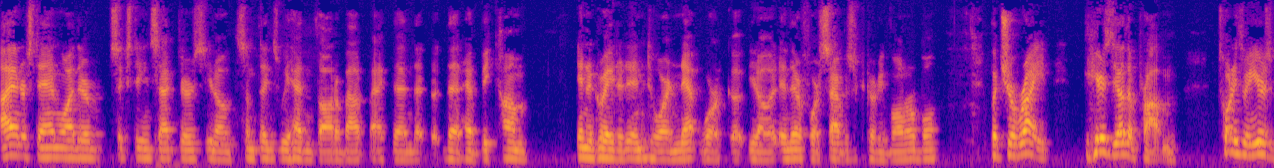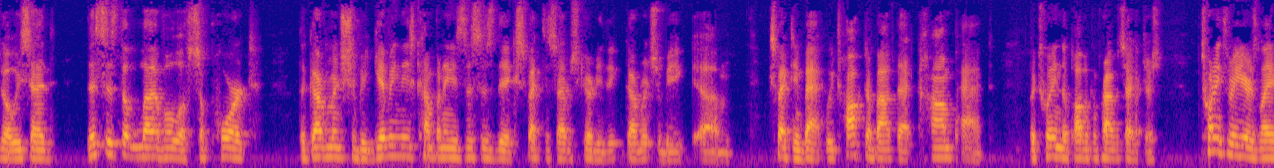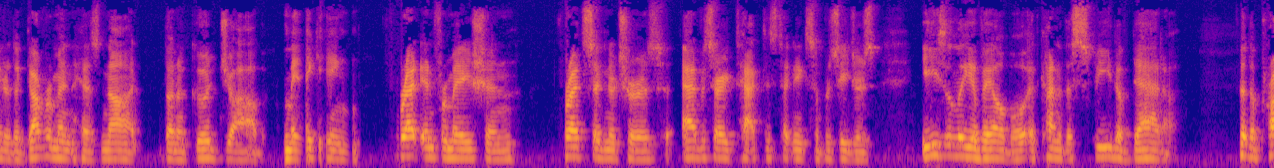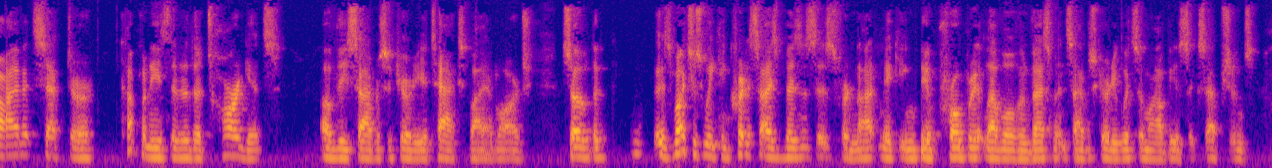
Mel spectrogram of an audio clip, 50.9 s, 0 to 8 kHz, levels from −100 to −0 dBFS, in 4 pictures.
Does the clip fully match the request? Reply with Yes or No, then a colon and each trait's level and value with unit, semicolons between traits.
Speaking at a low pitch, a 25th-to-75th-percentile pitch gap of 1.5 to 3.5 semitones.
Yes: low, 115 Hz; narrow, 2.6 semitones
